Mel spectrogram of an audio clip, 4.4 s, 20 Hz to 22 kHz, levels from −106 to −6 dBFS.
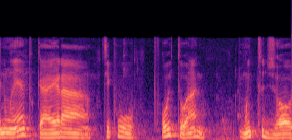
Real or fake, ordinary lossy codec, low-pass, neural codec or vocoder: fake; none; 7.2 kHz; vocoder, 44.1 kHz, 128 mel bands every 512 samples, BigVGAN v2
